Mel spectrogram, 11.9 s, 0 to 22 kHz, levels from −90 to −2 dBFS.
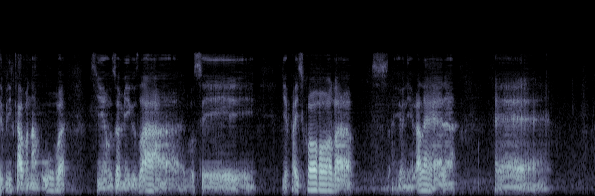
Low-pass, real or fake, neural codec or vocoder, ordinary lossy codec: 7.2 kHz; fake; vocoder, 22.05 kHz, 80 mel bands, HiFi-GAN; none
